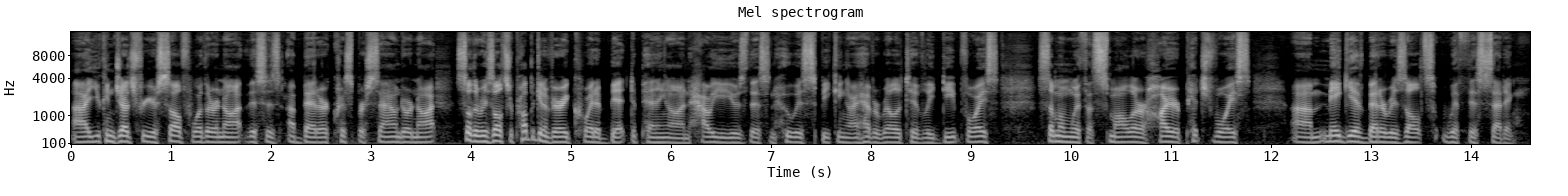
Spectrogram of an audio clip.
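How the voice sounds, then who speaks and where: A man's voice: mid-range voice, steady tone, a little fast, fairly bright tone, dry recording. A plain-spoken man explaining gear in a casual review to camera, recorded outdoors on an on-camera microphone. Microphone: on-camera shotgun microphone.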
